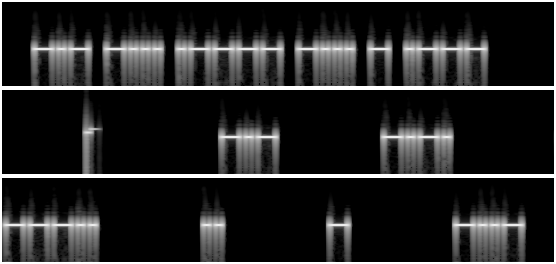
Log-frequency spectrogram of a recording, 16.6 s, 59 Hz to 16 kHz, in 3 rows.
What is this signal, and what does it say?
Morse code, heard as a keyed tone, about 20 wpm, spaced as for 10 wpm, 700 Hz. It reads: KB1BTJ KC8ITX
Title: USA Call Signs - 6 Characters - 6x Character Spacing - 20wpm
